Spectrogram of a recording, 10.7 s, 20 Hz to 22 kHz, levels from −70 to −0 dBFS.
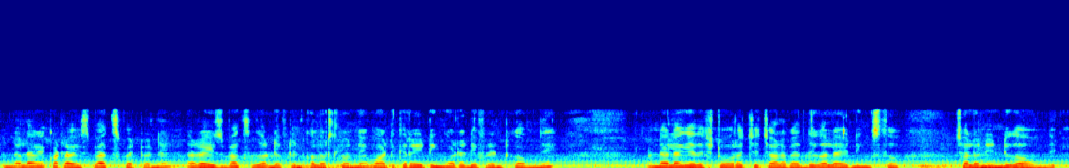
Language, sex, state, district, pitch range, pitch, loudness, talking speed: Telugu, female, Telangana, Karimnagar, 220-235 Hz, 225 Hz, -14 LUFS, 180 wpm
